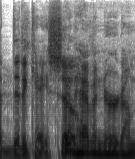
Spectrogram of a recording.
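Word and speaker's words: Didache: really nerdy but it's pronounced diday and the only reason I had to figure that out is cuz we said it in our course and we had to call a guy to be like how do you say this word he's like d so yeah diday so have a nerd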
